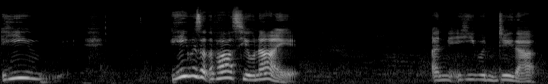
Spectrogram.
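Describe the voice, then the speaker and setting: A woman playing an earnest female police detective in a naturalistic audio drama, speaking haltingly. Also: on the high side, sing-song, a bit bright, slightly rough, full character voice. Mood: shocked, disbelieving. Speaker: actor in an audio play.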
